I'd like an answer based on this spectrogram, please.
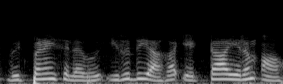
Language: Tamil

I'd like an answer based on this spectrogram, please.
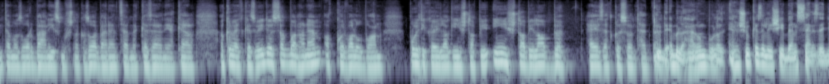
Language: Hungarian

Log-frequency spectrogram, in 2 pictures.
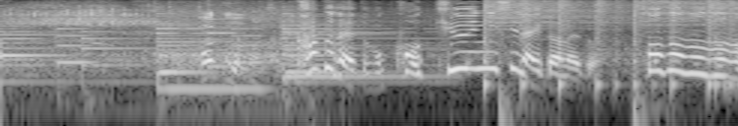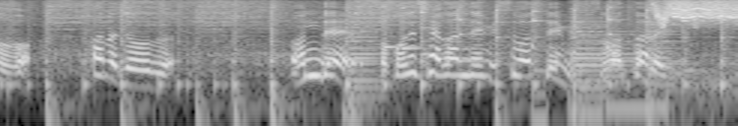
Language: Japanese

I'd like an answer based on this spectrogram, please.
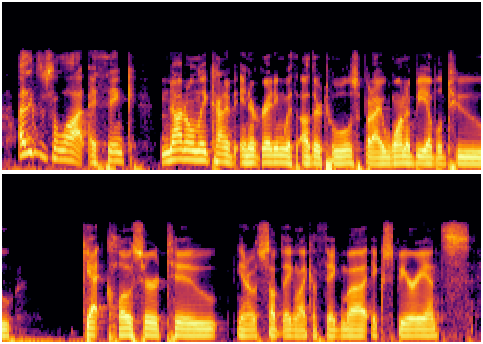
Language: English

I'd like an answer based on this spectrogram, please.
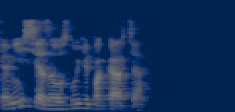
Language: Russian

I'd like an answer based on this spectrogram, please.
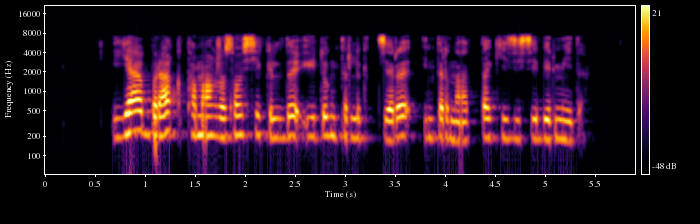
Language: Kazakh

